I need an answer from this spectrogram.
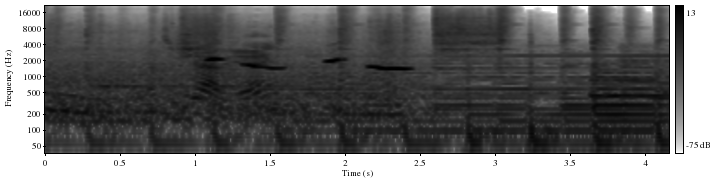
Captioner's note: whistle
